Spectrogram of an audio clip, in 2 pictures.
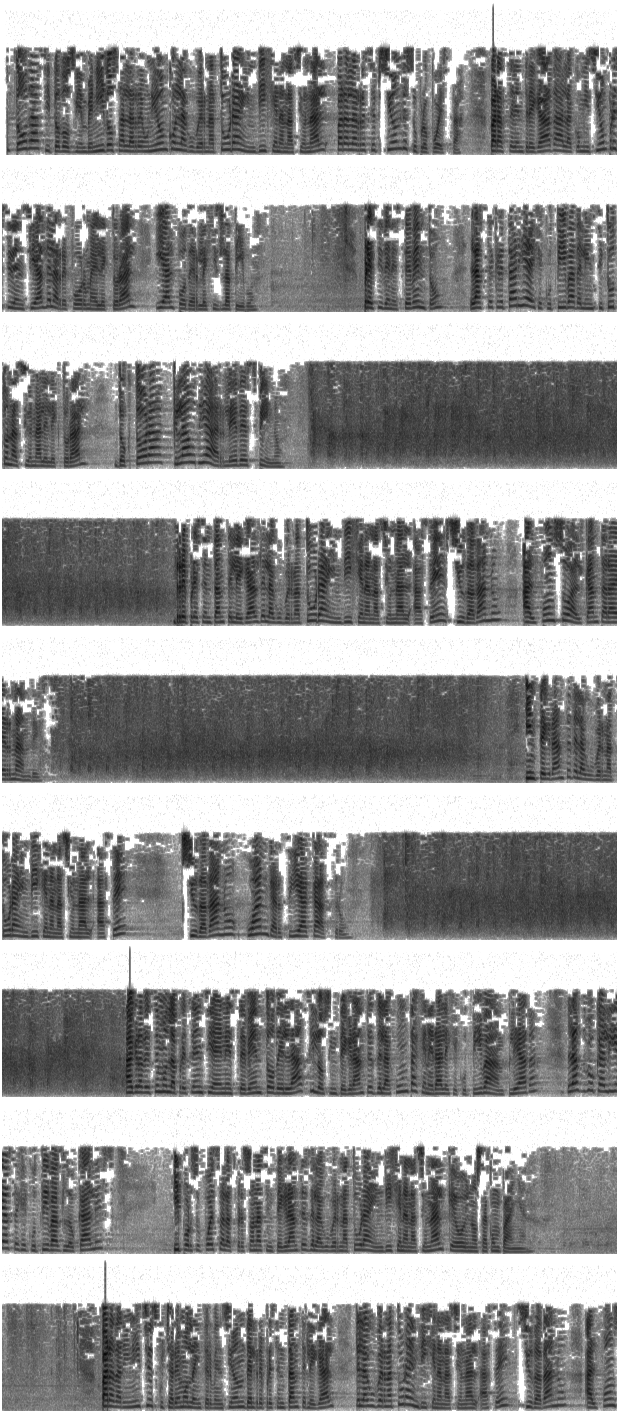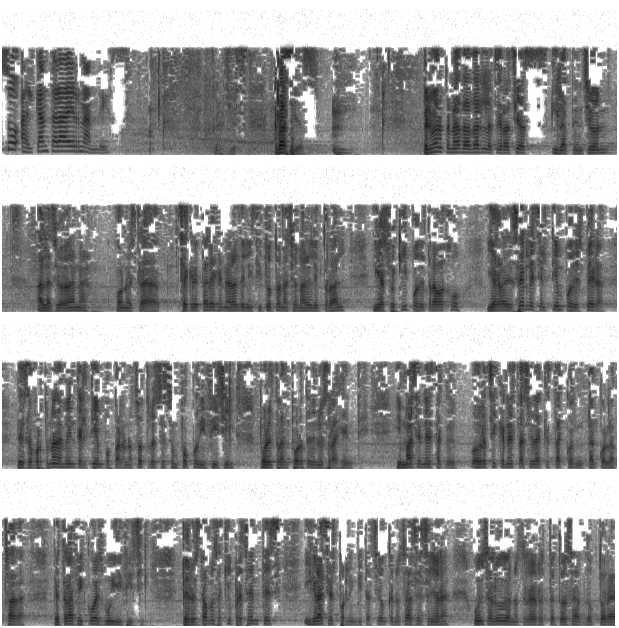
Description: Audio de la reunión con la gubernatura indígena nacional, para la recepción de su propuesta, para ser entregada a la Comisión Presidencial para la Reforma electoral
